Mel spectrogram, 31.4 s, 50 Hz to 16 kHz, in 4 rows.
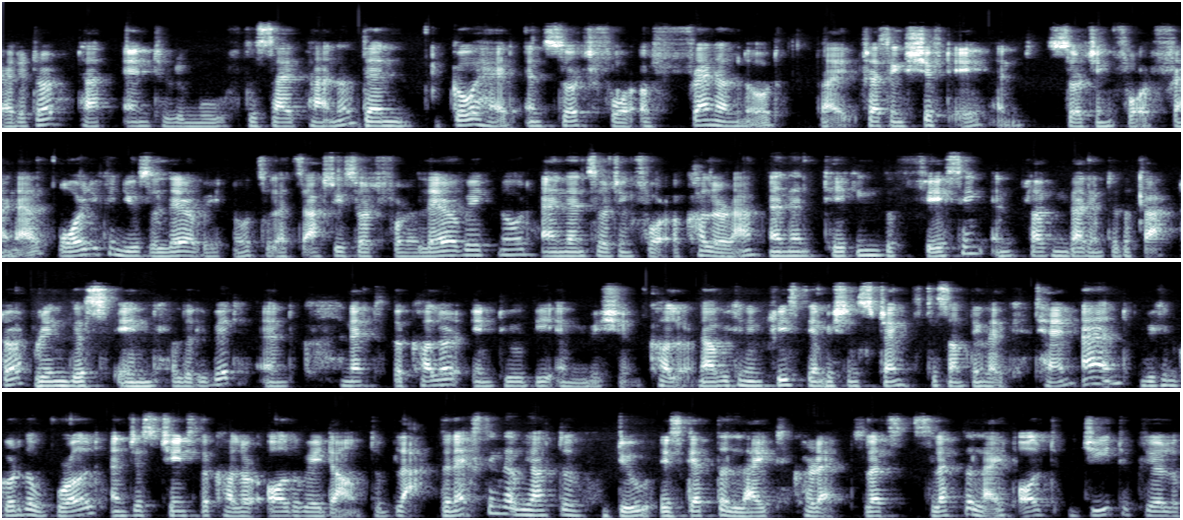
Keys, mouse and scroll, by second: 1.0 m, 2.3 middle click, 2.3-2.7 scroll up 4, 2.9 middle click, 3.5 shift+a, 8.1 middle click, 8.1 click, 8.1 x, 8.3 shift+a, 11.6 shift+a, 12.9-13.3 drag, 14.0-15.1 drag, 15.4-15.8 middle drag, 15.9-16.8 drag, 18.1-20.0 drag, 20.2 middle click, 21.0-22.6 drag, 22.8-23.1 middle drag, 23.9 click, 24.4 click, 29.3 click, 30.4 alt+g.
